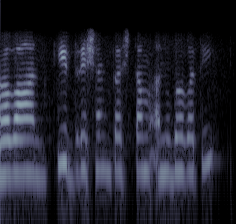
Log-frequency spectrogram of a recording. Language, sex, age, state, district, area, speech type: Sanskrit, female, 18-30, Rajasthan, Jaipur, urban, conversation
